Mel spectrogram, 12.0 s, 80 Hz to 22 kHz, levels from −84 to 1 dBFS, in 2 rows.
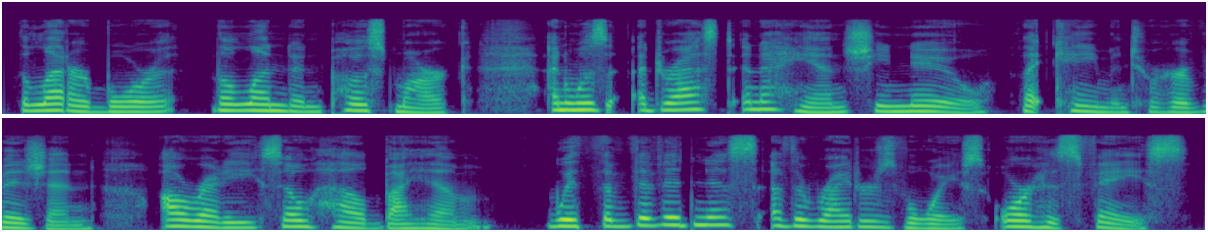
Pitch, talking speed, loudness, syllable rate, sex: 190 Hz, 165 wpm, -19 LUFS, 4.6 syllables/s, female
